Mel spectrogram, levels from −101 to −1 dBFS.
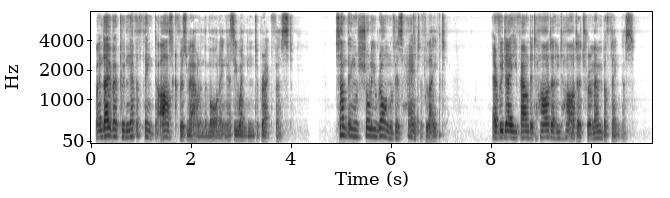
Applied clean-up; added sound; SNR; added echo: neural mask model DeepFilterNet 3.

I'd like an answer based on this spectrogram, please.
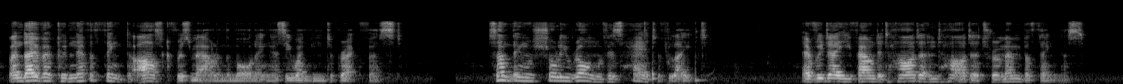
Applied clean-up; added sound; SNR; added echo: neural separator model SepFormer DNS4.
